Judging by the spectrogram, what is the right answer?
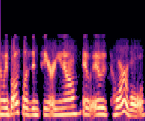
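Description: In a plain, everyday voice, a woman talks at a moderate pace with a fairly high pitch and fairly even intonation. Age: 20s. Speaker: recovering addict sharing testimony. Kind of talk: testimony.

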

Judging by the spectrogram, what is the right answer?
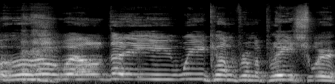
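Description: A man's put-on character voice, extremely high and fairly bright in tone, with vocal fry, little pitch movement and a slow pace

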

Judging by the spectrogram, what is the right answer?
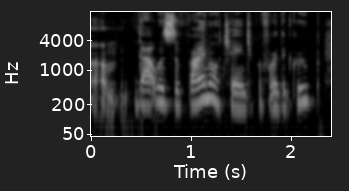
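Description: A woman speaks in an unremarkable speaking voice at a medium pitch with ordinary pitch variation, recorded very cleanly over a silent background. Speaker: college internet radio host. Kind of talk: radio DJ patter, a chatty college-radio music segment with a sign-off. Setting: college internet radio station podcast. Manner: upbeat, bubbly and conversational, with casual fillers and an eager 'Yay!'; informal and friendly, but sometimes stumbling over names and facts.

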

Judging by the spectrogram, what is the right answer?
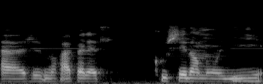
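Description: A woman's very deep, low voice. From Ottawa, Canada. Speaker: leadership coach. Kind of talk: interview conversation.

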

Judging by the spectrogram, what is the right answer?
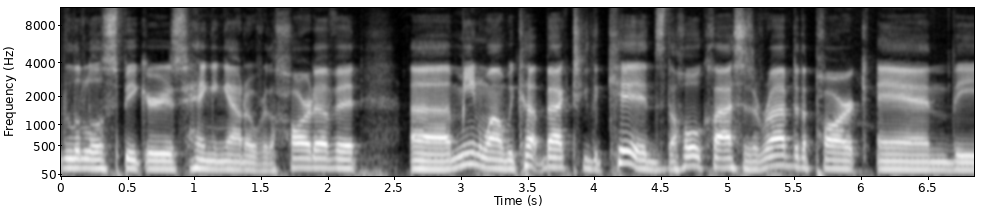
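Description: The pitch rises and falls in an ordinary way. The delivery is plain reading aloud.

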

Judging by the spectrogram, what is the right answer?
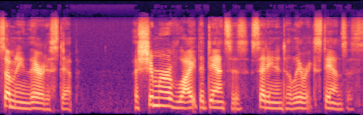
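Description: A woman with an ordinary speaking voice talks at a moderate pace, her fairly low pitch showing ordinary variation against a quiet background. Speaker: poet and fiction podcaster. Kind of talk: spoken-word poetry reading, rhymed verse read aloud. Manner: measured, lyrical, rhythmic.

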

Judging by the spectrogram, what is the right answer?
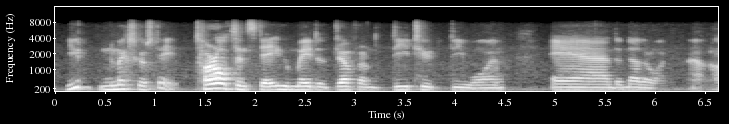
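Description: Speaking with an American accent, a man has a normal speaking voice at a fairly high pitch with lively intonation. He keeps a moderate pace with big swings in loudness. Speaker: podcast host, college football. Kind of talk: casual sports podcast chat.

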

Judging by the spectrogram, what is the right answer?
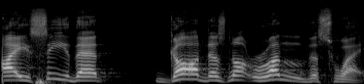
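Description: Very slowly and with lively intonation, a man talks in a high voice on a very clean recording with a silent background. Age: 70s. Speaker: guest preacher. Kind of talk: sermon. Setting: church with live congregation.

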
